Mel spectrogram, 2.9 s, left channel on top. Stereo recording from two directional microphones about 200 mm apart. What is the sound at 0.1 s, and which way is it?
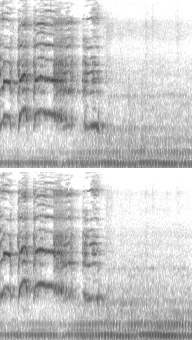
Chicken, centre (ahead or behind).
